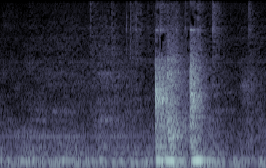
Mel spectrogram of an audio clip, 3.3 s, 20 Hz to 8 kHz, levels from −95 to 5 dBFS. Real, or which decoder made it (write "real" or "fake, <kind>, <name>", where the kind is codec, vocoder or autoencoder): real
